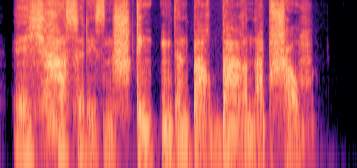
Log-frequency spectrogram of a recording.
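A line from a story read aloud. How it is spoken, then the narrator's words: Female comrade growling. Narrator (German): hörten sie ihre Kameradin Sovares knurren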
